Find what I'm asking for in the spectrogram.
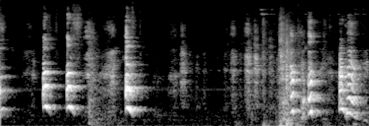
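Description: A dog pants in quick, uneven bursts of breathy, slightly voiced huffs, fairly loud, with short pauses between groups and no talking.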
